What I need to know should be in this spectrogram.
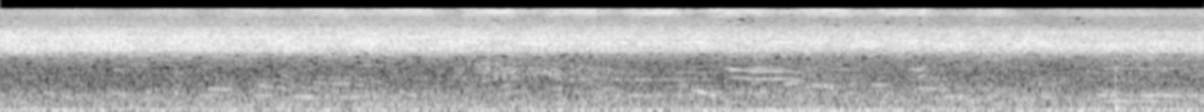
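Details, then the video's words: Summer cicadas droning at a school sports ground, one continuous shrill hiss holding level throughout, with soft, scattered traces of far-off chatter underneath. "한 여름 운동장에서 매미가 울고 있다"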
